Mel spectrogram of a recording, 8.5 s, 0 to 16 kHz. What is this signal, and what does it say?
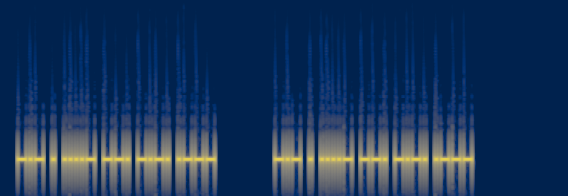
Morse code, heard as a keyed tone, about 27 wpm, 700 Hz. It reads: KE4GCJ KE4GCJ
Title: USA Call Signs - 6 Characters - Repeated 3x - 28wpm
